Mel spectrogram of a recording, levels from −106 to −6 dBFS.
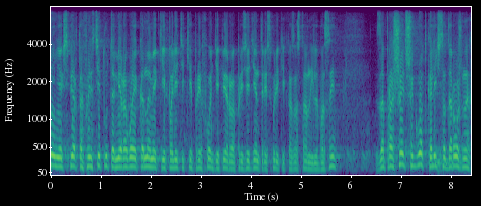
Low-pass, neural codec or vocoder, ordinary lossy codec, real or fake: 7.2 kHz; none; none; real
